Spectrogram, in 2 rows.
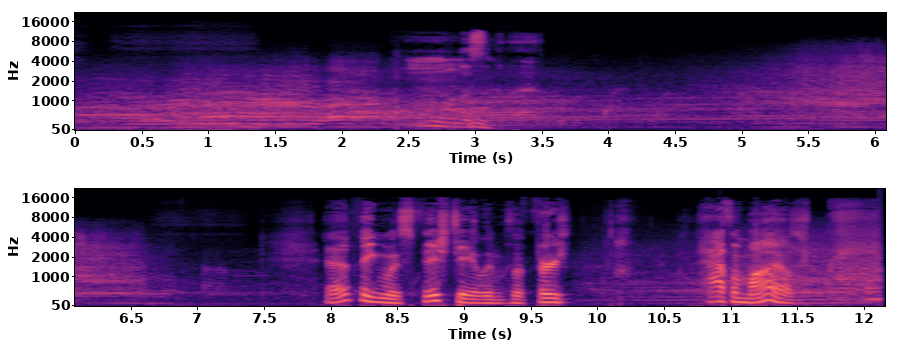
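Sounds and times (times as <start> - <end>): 
2015 or 2016 Ford Mustang engine roaring at a speed event in Europe: 0.0 - 12.1
speech: 8.0 - 10.3, 10.9 - 11.7.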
